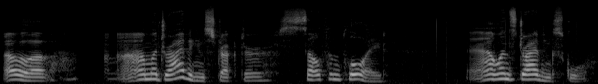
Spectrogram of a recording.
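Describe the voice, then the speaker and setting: A woman's voice: medium pitch, lively intonation, slow, poor audio. A nervous suspect in his thirties a man as acted out by a woman gives his account in a dramatized police interview. He is hesitant and apologetic, rambling as he tries to recall details. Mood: hesitant, uneasy.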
